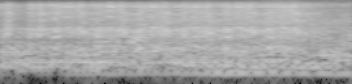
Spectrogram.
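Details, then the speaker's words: Yamaha Mio J scooter that died while riding: the electric starter whirs but the engine never fires. The kickstarter feels very light instead of stiff, pointing to low compression as the cause of the no-start. "dengarkan jadi beberapa kali kita e menggunakan electric starter motor ini memang susah hidup tapi ketika kita cek di bagian dari engkolnya terlebih dahulu seperti ini terasa engkolnya ini terasa sangat ringan"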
